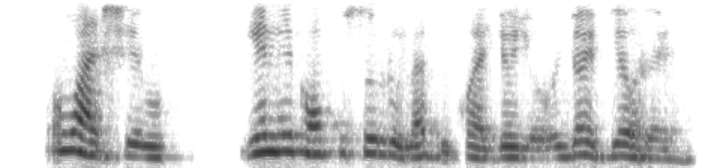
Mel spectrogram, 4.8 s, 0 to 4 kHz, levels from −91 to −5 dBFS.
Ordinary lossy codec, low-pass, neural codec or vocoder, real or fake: Opus, 16 kbps; 3.6 kHz; codec, 16 kHz, 4 kbps, FunCodec, trained on Chinese and English, 50 frames a second; fake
